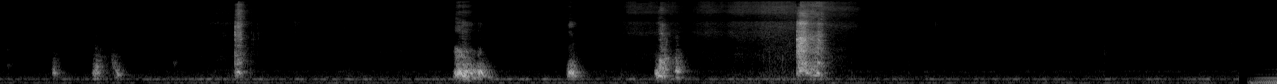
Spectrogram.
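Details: Female Maltipoo puppy (born 27 Sept 2019), taken to the vet for cough with pneumonia/bronchitis, gives a series of short, harsh coughs over a steady background hum.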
